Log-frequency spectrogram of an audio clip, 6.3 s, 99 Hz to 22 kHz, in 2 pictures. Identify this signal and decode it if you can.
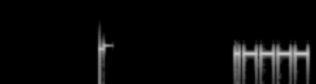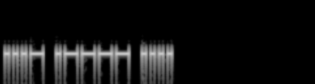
Morse code, heard as a keyed tone, about 28 wpm, 700 Hz. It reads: 1V1H
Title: Four Challenging Letter-Number Combinations 28wpm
